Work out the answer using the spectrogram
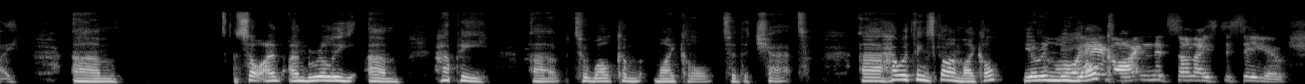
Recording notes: live at last year's indie101 music conference (online)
